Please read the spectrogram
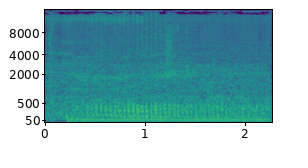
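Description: A motor vehicle's engine running close by: a steady low rumble that comes in just after the start and holds.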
